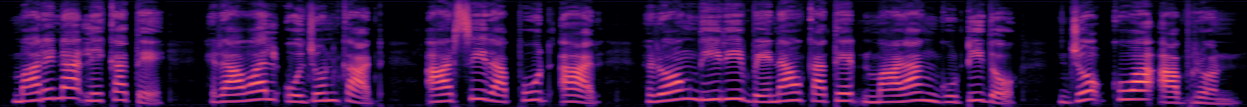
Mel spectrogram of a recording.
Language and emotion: Santali, neutral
